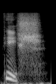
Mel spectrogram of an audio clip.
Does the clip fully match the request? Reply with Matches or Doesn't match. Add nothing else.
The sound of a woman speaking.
Matches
